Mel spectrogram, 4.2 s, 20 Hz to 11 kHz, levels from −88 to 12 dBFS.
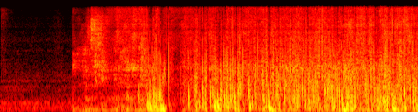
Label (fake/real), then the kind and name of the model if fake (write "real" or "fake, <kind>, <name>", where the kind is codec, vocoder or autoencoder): fake, vocoder, Vocos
